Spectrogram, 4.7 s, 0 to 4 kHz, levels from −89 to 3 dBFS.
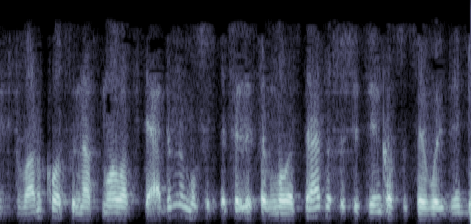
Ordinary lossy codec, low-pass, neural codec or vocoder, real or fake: MP3, 24 kbps; 3.6 kHz; codec, 16 kHz, 1.1 kbps, Voila-Tokenizer; fake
